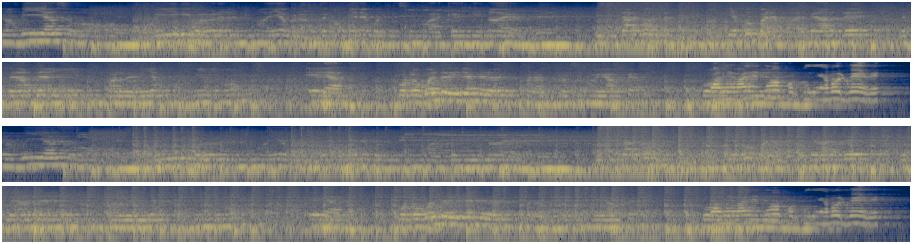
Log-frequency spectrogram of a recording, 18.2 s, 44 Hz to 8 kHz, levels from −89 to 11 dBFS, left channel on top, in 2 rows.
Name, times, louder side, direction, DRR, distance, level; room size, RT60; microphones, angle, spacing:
voice 1, 0.0-11.6 12.1-12.6 13.0-15.6 16.1-17.1, left 1 dB, 70° left, 4.4 m, -25 dB
sound 1, 0.6-16.6, right 1 dB, 80° right, 3.9 m, -28 dB
sound 2, 0.9-10.5, right 1 dB, 40° right, 1.7 m, -39 dB
voice 2, 12.2-12.6 16.2-17.9, left 5 dB, 35° left, 0.7 m, -23 dB
25.5 x 22.5 x 8.5 m
head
